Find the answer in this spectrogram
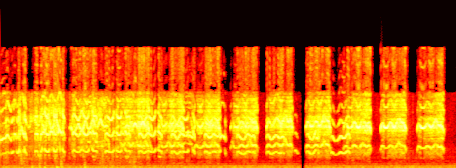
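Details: Young American kestrels competing for food: a loud, almost unbroken run of shrill, quavering screeches, the calls blurring together at first, then breaking into separate bursts roughly every third of a second.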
